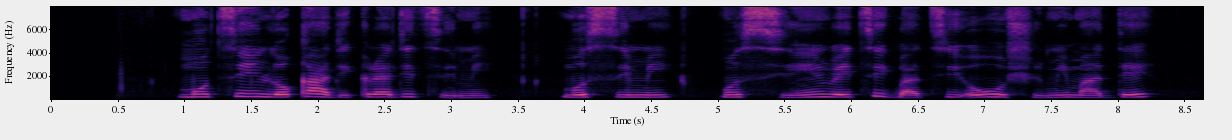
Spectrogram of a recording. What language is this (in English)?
Yoruba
